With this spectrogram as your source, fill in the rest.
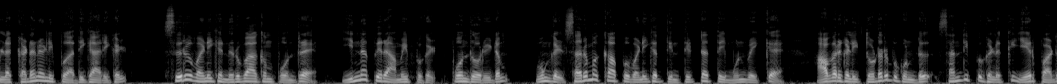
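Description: Nothing here needs flagging, as the speech comes through without any technical faults to point to.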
